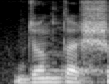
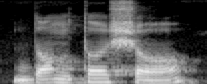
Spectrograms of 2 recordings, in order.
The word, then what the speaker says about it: দন্ত স: আমরা অনেকেই এটাকে যন্তাস্য বলি, আসলে এটা ভুল, মূল উচ্চারণ হচ্ছে দন্ত স, হ, হ, ডয়ে বিন্দু র, ডয়ে বিন্দু র।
